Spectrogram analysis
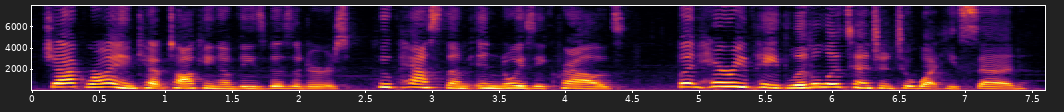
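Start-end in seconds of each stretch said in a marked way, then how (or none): none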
